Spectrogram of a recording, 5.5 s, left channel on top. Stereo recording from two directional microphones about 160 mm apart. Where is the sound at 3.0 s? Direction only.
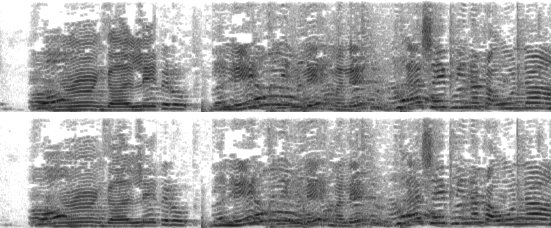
90° right.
